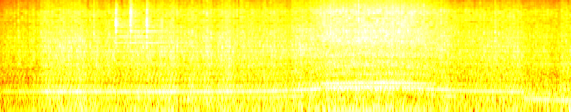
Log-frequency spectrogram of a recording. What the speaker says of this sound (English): I'm going to crank up the engine just so you guys can hear it.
